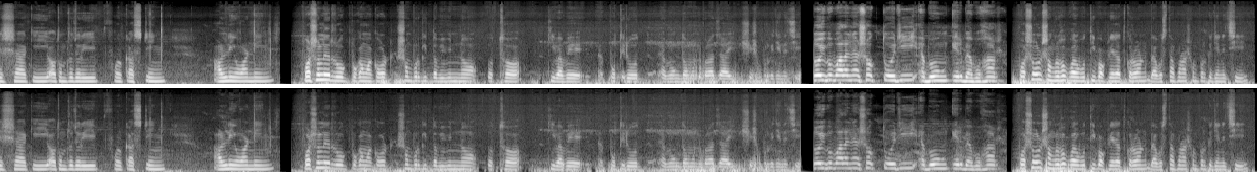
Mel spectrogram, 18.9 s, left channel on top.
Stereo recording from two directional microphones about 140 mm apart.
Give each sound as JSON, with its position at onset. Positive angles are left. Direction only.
{"t": 0.0, "sound": "speech", "side_deg": 0}
{"t": 4.5, "sound": "speech", "side_deg": 40}
{"t": 9.2, "sound": "speech", "side_deg": 40}
{"t": 11.1, "sound": "speech", "side_deg": 10}
{"t": 12.2, "sound": "a man's voice", "side_deg": 50}
{"t": 13.8, "sound": "speech", "side_deg": 45}
{"t": 14.3, "sound": "speech", "side_deg": 60}
{"t": 15.3, "sound": "speech", "side_deg": 10}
